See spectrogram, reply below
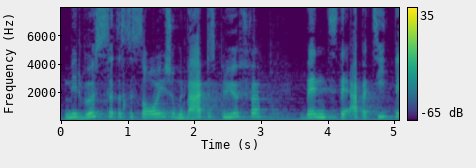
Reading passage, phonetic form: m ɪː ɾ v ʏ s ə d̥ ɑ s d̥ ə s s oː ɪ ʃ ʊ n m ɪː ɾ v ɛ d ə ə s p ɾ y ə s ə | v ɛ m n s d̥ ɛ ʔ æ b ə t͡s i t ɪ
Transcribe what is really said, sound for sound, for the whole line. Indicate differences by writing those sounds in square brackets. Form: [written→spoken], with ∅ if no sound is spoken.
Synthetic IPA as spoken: m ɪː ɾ v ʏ s ə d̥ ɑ s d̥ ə s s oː ɪ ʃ ʊ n m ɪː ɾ v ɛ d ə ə s p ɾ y ə [s→f] ə | v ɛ [m→∅] n s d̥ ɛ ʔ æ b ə t͡s i t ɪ

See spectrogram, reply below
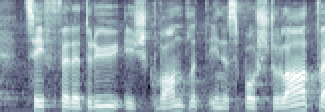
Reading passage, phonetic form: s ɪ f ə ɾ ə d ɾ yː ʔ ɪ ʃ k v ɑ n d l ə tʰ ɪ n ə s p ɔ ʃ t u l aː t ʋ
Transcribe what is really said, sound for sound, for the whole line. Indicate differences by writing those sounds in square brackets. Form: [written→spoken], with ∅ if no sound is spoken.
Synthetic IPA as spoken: [s→t͡s] ɪ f ə ɾ ə d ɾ yː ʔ ɪ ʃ k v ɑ n d l ə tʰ ɪ n ə s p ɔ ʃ t u l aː t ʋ

